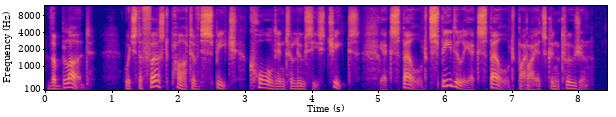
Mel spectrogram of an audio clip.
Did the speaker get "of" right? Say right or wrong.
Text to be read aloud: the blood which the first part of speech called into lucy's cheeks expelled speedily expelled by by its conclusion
right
